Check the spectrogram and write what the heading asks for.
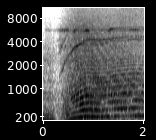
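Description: Small quadcopter drone's electric motors spinning up: a buzzing whine that rises in pitch over about half a second, then holds steady as it hovers.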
